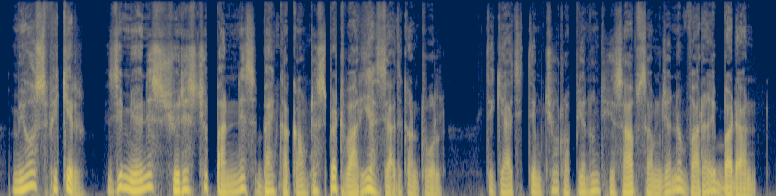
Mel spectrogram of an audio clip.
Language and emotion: Kashmiri, fearful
